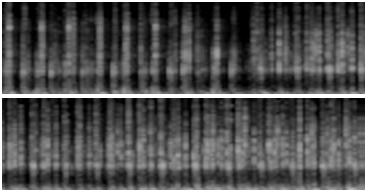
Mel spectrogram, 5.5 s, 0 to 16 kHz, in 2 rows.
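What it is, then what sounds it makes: Plastic game controller. Fingertips rapidly tap the shell of a hollow black plastic PS3 controller held in both hands and press its buttons. The result is a dense run of short, dry, bright clicks and taps with a thin low thump, growing quicker and more continuous toward the end.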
